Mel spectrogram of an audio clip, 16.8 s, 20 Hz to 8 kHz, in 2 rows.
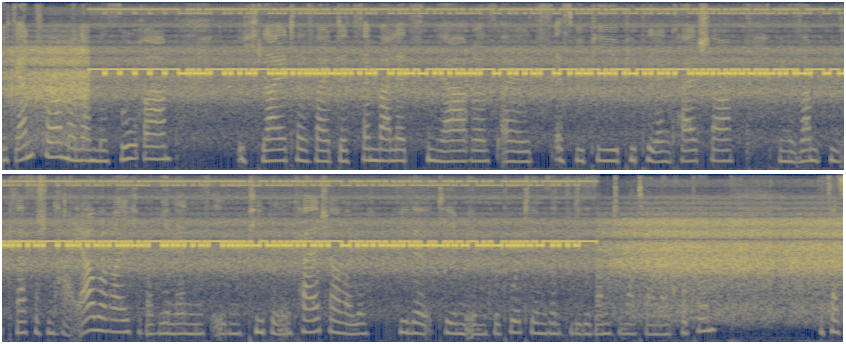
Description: RTTY (50 baud, 170 Hz shift), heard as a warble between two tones, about 2250 Hz centre, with radio static. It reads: 7IQJD 7CZO7 M7MUG KO0IP WNZ3M 7KGU4 F7JSO L0OWU UEEWM TRWM7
